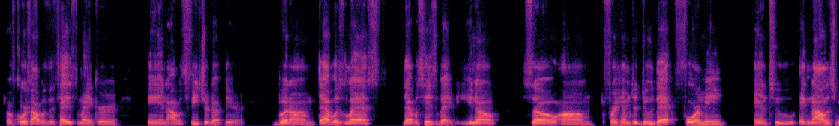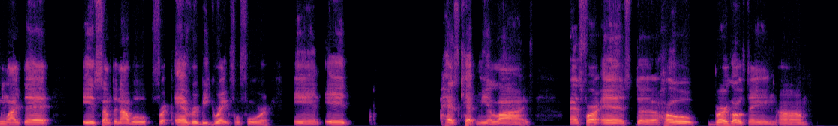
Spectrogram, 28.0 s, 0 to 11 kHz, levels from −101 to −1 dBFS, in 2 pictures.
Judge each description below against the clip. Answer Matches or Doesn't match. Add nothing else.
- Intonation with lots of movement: Doesn't match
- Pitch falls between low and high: Doesn't match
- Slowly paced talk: Matches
